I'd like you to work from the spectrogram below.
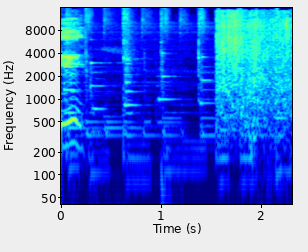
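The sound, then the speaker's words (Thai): A voice speaks briefly, then a loud splash as two characters plunge into the sea, followed by a second of churning, sloshing water. “ในที่สุดทั้งคู่ก็ร่วงลงสู่ทะเล”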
